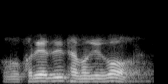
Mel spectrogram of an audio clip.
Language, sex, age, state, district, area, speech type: Manipuri, male, 60+, Manipur, Churachandpur, urban, conversation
